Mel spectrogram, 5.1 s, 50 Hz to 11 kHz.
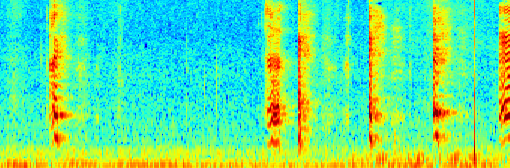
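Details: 6-day-old infant with a hiccup attack: repeated abrupt short catches at irregular intervals, about five in five seconds, over quiet background noise.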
